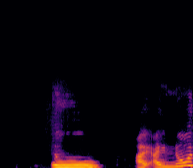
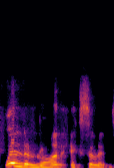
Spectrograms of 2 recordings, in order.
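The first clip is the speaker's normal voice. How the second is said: pompous; 4 semitones higher, 6 dB louder than usual. A narrator's reading.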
